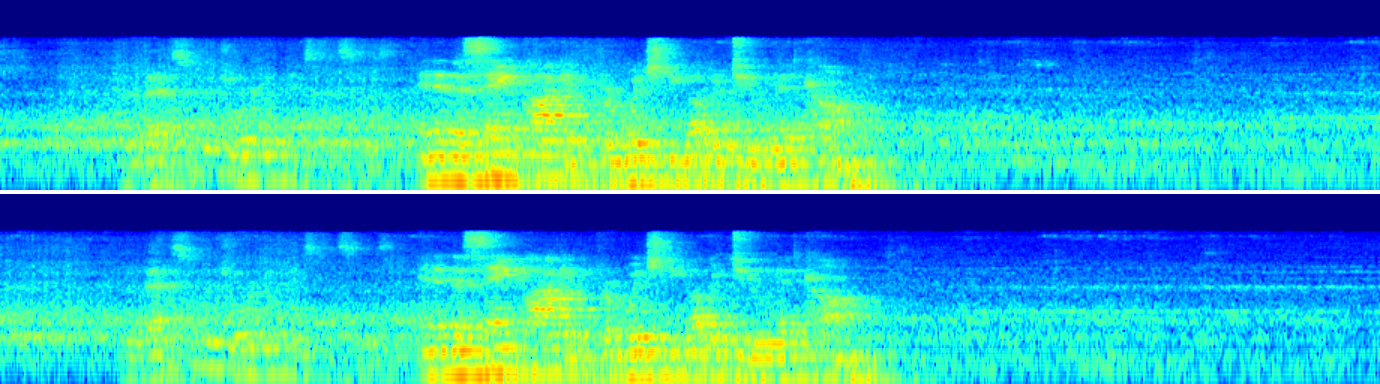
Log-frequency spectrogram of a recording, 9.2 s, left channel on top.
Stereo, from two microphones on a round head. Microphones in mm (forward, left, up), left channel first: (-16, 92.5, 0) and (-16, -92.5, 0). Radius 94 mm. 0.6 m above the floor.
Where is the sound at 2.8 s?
5° right (ahead or behind), 1.2 m.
